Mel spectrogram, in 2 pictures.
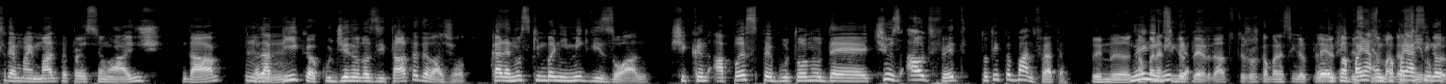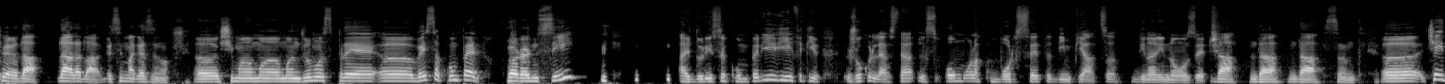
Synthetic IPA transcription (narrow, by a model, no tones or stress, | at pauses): t̪ɾemajmarʲpe̞pe̞rso̞naʒʲ | d̪a | lapikəkud͡ʒe̞ne̞ɾo̞zit̪at̪e̞d̪e̞laʒo̞̰kːaɾe̞nuskʲimbənimikvizua̰l | ʃikɨnd̪apəspe̞but̪o̞nud̪e̞t͡ʃuzawt̪fit̪ːo̞t̪ujpe̞banʲfɾat̪e | ɨnnujeniimikɡperd̪at̪u̥t̪eʒoʃkoampaniasĩŋɡəlpeɨŋkamanijaʔɨnkampanijasiŋɡəlpleerd̪ad̪ad̪ad̪aɡəsind̪maɡazinṵəʃiməməməɨnd̪ɾuməspɾe̞əvejsəkumpe̞rʲkəɾənt̪si | ajd̪o̞ɾisəkumpe̞ɾʲjejeefek̚t̪ivʒo̞kuɾile̞ast̪eaʔɨsomolakubo̞rse̞t̪əd̪inpjat̪səd̪inanino̞wəze̞t͡ʃd̪ad̪ad̪asunt̪ət͡ʃej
